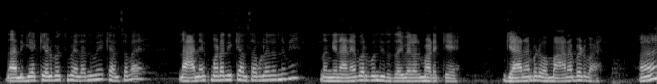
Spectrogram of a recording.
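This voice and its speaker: A woman's voice: lowish voice, fairly even intonation, natural voice. A young woman playing a fed-up grown daughter who scolds her family in a village comedy skit, firing off indignant questions. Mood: furious. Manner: indignant, scolding, rapid-fire rhetorical questions. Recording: tinny phone-like audio.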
